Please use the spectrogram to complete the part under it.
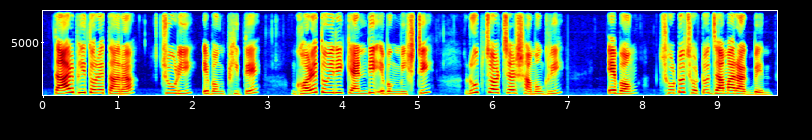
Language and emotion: Bengali, neutral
